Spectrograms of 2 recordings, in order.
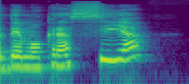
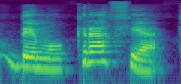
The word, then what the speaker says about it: democracia: Em português é democracia, si é a sílaba tônica. Em espanhol, democracia, quer dizer, cra é a sílaba tônica.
